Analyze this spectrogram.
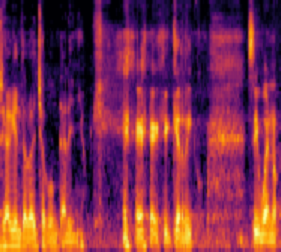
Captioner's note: Luis laughs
